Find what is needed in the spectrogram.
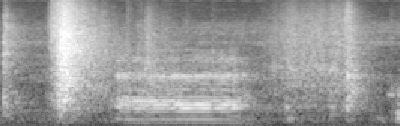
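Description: Handling of VHS cassettes, their cardboard sleeves and a plastic bag. There is a sharp rustling clatter about a third of a second in, the loudest sound, and a shorter one near the end.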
